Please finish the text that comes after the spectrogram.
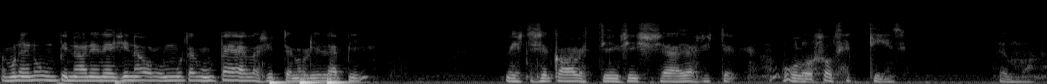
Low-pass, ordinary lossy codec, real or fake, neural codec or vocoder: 7.2 kHz; AAC, 64 kbps; real; none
